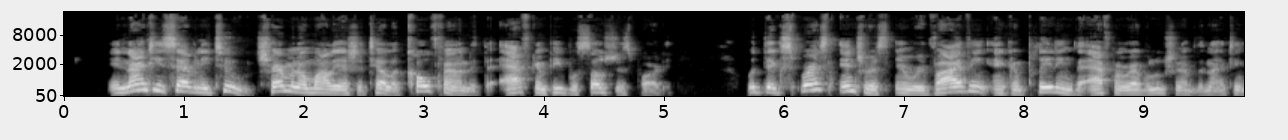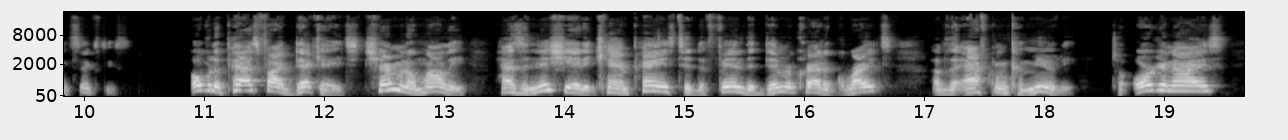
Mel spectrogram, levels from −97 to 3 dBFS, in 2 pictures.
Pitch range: 130-200 Hz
